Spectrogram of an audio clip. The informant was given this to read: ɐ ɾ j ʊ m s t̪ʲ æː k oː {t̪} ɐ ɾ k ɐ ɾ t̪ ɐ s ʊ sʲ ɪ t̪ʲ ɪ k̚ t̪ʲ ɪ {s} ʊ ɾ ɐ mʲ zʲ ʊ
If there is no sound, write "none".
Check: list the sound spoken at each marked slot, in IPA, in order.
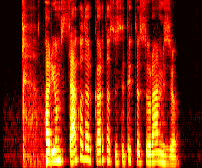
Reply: d̪, s

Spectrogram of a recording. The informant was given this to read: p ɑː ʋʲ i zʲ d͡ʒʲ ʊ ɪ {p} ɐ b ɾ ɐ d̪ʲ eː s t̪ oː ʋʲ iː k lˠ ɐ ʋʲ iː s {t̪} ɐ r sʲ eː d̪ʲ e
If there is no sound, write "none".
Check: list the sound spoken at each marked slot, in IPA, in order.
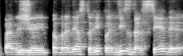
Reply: p, d̪

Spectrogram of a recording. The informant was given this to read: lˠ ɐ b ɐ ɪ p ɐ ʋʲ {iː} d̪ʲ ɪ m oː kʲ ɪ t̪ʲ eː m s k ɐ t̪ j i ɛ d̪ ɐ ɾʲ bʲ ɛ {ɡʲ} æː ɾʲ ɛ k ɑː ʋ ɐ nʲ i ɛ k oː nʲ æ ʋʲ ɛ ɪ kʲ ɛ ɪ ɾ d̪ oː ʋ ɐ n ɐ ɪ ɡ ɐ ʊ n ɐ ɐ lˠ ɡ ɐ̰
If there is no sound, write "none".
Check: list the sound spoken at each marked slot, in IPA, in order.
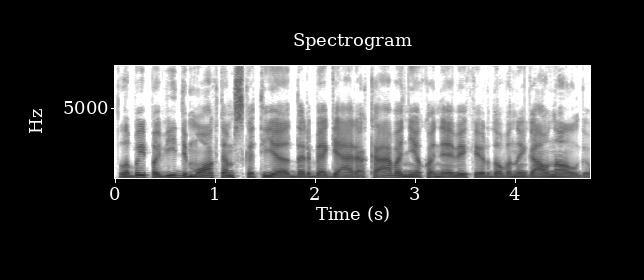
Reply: iː, ɡʲ

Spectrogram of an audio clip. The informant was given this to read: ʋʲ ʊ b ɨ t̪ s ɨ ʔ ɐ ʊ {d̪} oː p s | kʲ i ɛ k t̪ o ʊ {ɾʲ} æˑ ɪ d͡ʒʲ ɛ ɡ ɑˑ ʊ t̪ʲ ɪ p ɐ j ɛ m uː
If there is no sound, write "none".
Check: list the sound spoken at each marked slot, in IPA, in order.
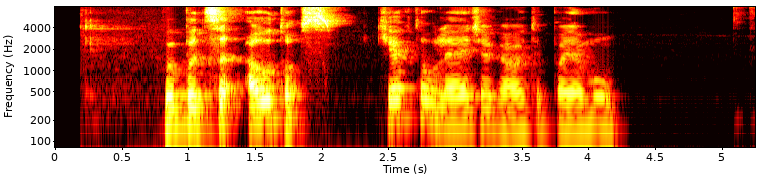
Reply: t̪, lʲ

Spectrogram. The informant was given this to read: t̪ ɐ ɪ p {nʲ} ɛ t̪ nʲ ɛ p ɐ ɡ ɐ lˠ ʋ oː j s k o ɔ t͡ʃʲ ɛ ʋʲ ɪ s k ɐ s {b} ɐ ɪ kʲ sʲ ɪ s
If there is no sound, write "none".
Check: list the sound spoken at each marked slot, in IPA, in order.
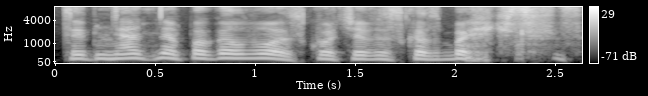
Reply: nʲ, b

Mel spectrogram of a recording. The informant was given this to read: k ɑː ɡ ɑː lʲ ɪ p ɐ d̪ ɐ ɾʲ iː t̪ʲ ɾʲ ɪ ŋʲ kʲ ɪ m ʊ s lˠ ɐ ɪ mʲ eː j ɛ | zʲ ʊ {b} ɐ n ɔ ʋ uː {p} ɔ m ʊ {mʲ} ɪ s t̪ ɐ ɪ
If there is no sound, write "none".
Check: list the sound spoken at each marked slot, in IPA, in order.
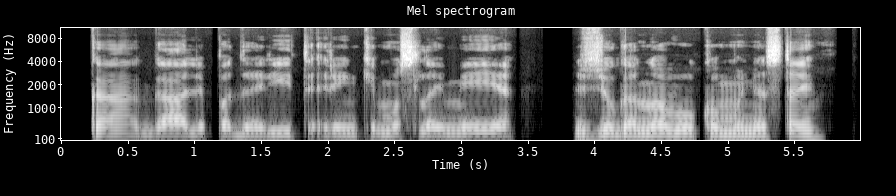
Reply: ɡ, k, nʲ

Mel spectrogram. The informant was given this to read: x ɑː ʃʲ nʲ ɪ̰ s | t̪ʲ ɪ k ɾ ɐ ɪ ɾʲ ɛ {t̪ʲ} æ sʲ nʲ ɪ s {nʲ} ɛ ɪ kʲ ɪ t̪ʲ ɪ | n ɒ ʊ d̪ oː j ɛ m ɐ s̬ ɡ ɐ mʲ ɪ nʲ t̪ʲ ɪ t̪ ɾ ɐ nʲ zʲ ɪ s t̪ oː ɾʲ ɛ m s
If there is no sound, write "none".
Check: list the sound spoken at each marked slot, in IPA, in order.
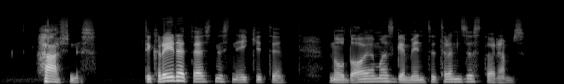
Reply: t̪ʲ, nʲ

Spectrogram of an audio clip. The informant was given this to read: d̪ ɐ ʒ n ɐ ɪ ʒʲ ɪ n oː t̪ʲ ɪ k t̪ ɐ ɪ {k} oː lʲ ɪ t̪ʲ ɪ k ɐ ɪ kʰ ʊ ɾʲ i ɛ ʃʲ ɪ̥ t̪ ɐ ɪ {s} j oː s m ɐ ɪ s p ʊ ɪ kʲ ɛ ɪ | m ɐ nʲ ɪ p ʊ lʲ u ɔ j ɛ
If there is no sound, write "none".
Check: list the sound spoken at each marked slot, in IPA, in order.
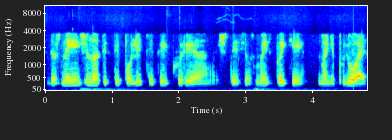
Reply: p, s

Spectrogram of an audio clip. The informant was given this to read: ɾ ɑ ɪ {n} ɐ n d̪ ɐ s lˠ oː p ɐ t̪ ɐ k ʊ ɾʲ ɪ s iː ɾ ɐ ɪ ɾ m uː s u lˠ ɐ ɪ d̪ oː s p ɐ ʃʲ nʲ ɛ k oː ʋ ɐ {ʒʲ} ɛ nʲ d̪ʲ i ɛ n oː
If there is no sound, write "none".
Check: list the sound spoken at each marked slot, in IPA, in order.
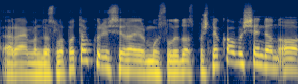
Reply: m, ʃʲ

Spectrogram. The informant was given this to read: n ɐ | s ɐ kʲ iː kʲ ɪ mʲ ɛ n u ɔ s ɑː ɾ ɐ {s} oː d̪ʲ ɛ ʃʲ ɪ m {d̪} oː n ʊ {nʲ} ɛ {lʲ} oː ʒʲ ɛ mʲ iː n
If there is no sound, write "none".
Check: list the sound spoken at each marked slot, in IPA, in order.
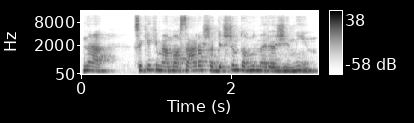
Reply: ʃ, t̪, mʲ, ɾʲ

